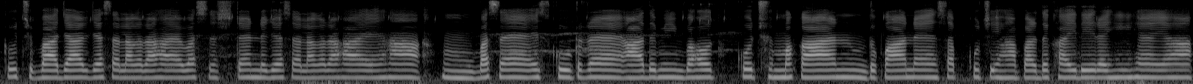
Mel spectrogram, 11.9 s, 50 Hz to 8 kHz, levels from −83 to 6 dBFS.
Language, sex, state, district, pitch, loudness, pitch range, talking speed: Hindi, female, Chhattisgarh, Kabirdham, 215 Hz, -34 LUFS, 210-220 Hz, 145 wpm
